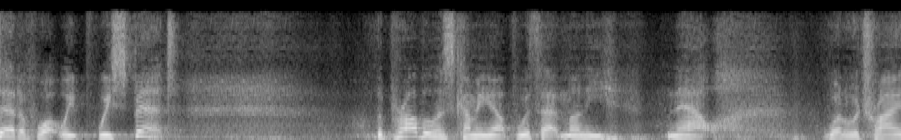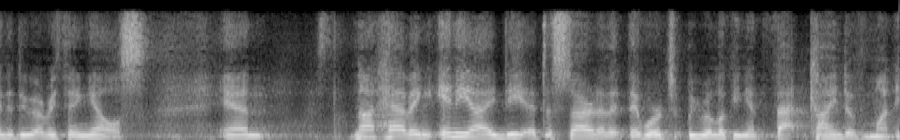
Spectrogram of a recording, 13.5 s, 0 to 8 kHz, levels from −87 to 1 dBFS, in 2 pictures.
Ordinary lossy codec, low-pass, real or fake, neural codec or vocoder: MP3, 64 kbps; 7.2 kHz; fake; codec, 24 kHz, 0.5 kbps, DualCodec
